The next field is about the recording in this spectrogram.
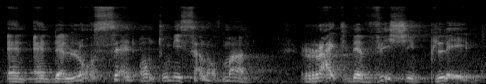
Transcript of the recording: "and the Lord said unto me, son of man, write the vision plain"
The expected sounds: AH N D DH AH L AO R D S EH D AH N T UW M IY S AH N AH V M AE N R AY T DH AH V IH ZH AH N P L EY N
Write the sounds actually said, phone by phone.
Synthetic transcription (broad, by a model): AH N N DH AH L AO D S EH D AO N T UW M IY S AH N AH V M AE N R AY T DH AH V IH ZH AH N P L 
